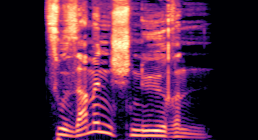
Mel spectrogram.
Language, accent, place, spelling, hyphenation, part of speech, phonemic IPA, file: German, Germany, Berlin, zusammenschnüren, zu‧sam‧men‧schnü‧ren, verb, /t͡suˈzamənˌʃnyːʁən/, De-zusammenschnüren.ogg
- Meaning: to tie together (e.g. with string)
